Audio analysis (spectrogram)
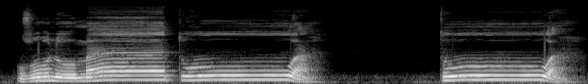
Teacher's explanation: Jadi cara bacanya tanwin ini kita masukkan kepada wa. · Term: idgham bi gunnah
